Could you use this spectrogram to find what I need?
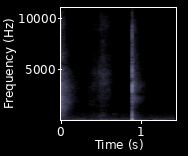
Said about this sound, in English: And three, two, one. Claps.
